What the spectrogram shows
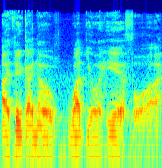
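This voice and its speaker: Over clear background noise, a man uses a put-on character voice. He speaks at a very slow pace. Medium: short film. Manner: exaggerated, comic.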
